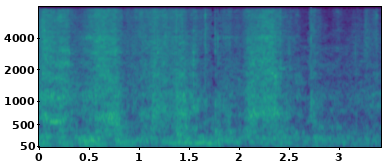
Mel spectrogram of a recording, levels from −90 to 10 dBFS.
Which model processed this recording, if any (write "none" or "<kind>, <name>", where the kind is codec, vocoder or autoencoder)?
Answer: vocoder, Vocos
